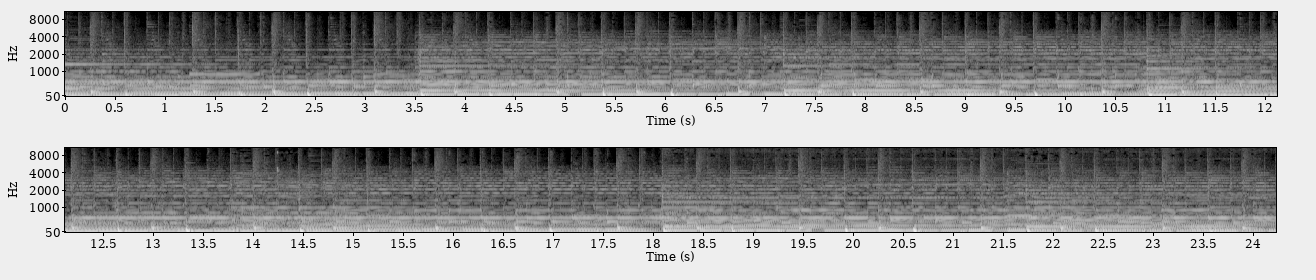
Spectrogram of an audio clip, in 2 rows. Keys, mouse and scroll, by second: 0.1 middle click, 0.1 scroll down 1, 1.5 click, 4.0 click, 5.9 middle click, 7.0 click, 13.4 click, 17.0 click, 19.2 middle click, 19.6-20.7 scroll down 4, 20.0 middle click, 21.0 shift+middle click, 22.1 right click, 23.0-24.2 typing.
